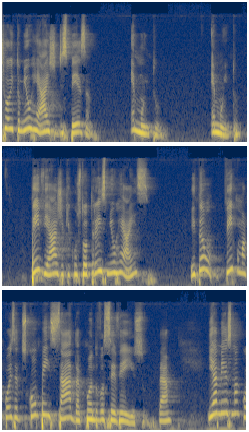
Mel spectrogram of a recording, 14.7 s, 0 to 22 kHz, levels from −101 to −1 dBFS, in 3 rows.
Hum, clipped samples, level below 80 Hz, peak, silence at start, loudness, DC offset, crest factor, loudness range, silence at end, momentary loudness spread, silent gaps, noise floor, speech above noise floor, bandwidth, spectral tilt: none; under 0.1%; -40 dBFS; 0 dBFS; 0 s; -19 LUFS; under 0.1%; 20 dB; 4 LU; 0 s; 13 LU; none; -61 dBFS; 43 dB; 16.5 kHz; -5 dB/octave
